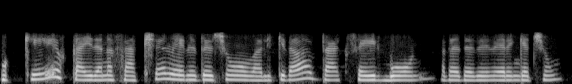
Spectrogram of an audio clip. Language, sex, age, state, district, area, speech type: Tamil, female, 18-30, Tamil Nadu, Mayiladuthurai, rural, conversation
